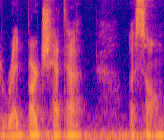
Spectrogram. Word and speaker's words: Barchetta: Now, Red Barchetta, or Barchetta, if you're proper Italian pronunciation, it's about a Ferrari.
